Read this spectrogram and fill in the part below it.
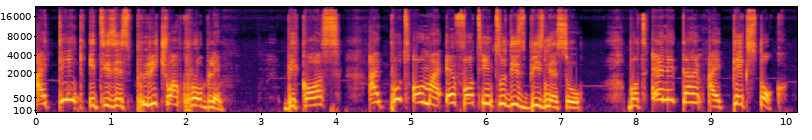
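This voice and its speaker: Female narrator as young Nigerian man, lazy, excuse-making, pleading, high animated pitch, folktale. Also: no echo, exaggerated voice. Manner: pleading, evasive.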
